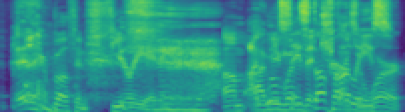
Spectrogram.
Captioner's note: all laugh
